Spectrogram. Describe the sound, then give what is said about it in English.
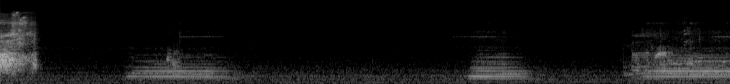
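A train goes by with steady rumbling, and its horn sounds in three separate blasts, each a second or so long, cutting through the background noise. “Why is there always a train when we film?”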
